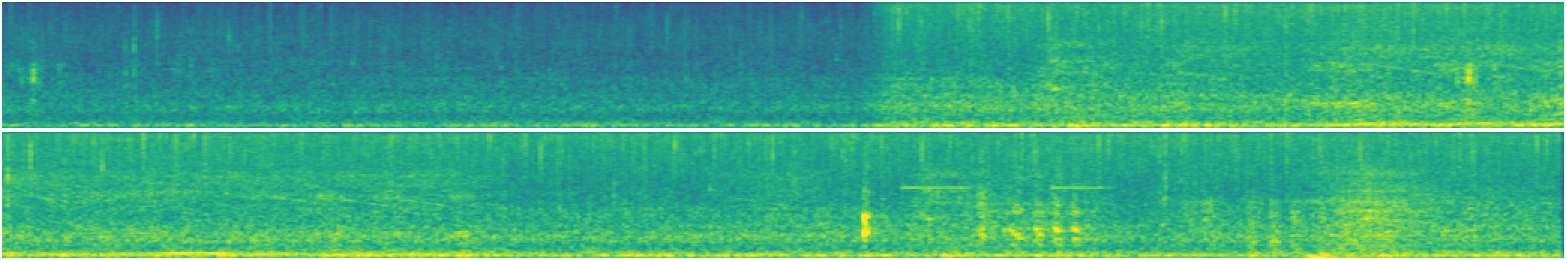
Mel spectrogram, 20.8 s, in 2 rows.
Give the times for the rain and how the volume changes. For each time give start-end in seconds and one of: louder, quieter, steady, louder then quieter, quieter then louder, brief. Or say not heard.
0.0-20.7 louder.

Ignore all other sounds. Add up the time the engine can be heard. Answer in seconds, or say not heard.
12 s.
